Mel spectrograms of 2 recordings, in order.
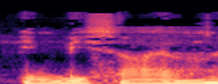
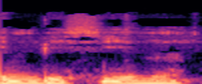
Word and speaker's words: imbecile: The last talk I read imbecile. Actually, it should be imbecile.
